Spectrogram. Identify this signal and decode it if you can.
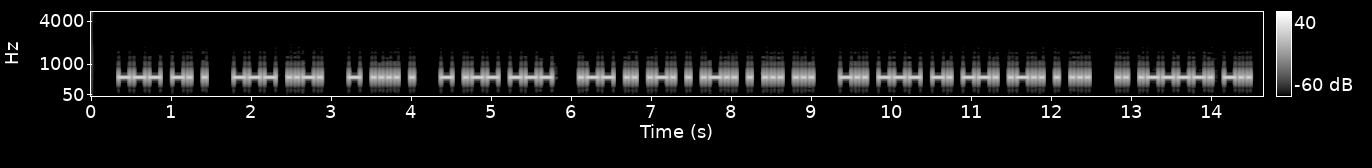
Morse code, heard as a keyed tone, about 25 wpm, 600 Hz. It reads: ONE OF THE TWO WIRELESS DONGLES I'D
